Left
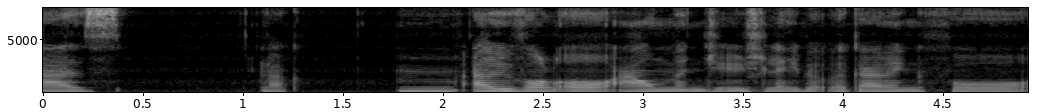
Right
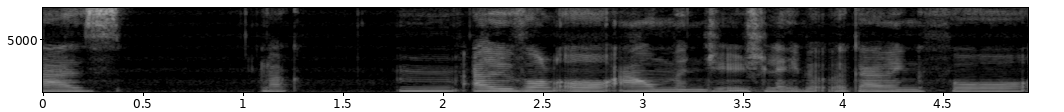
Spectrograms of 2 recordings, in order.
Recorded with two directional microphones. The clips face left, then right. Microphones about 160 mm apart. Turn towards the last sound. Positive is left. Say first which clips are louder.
# left 4 dB
turn(degrees=40)  # may be behind; listen again after turning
